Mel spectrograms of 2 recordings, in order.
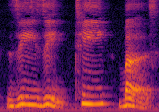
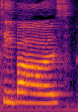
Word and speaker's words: TeaBuzz: T-Buzz, not T-Bars, T-Buzz. Okay, so the first thing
